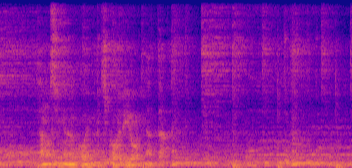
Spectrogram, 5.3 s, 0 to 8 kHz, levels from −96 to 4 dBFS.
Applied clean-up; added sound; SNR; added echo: none; none; none; reverberation time 0.7 s.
